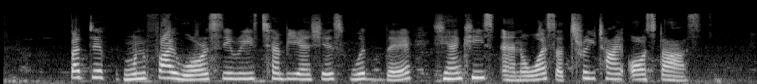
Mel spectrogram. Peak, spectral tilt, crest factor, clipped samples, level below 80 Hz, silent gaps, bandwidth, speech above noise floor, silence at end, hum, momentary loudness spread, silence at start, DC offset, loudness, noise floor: 0 dBFS; -4.5 dB/octave; 14 dB; under 0.1%; -48 dBFS; none; 11.5 kHz; 24 dB; 0.35 s; none; 6 LU; 0.05 s; under 0.1%; -14 LUFS; -37 dBFS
